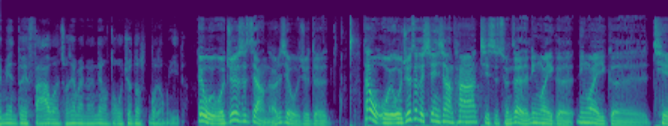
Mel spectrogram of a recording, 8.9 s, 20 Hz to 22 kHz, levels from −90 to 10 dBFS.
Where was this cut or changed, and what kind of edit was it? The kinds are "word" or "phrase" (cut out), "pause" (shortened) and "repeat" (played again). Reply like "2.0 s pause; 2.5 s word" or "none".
2.5 s pause; 4.8 s pause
